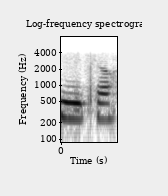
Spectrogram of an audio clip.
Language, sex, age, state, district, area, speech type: Hindi, female, 30-45, Uttar Pradesh, Jaunpur, rural, conversation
